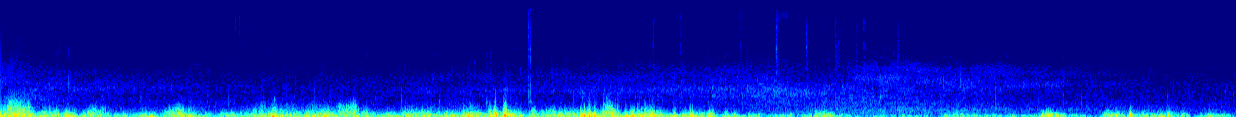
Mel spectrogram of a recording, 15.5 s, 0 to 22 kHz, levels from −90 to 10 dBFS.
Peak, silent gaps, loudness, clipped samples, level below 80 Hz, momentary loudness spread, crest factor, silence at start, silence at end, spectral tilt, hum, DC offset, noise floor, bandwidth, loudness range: -12 dBFS; none; -38 LUFS; under 0.1%; -36 dBFS; 25 LU; 22 dB; 0 s; 0.1 s; -10 dB/octave; none; under 0.1%; -56 dBFS; 2.4 kHz; 16 LU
